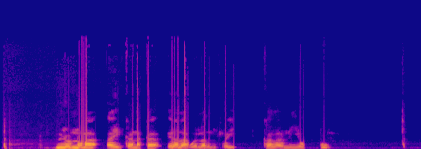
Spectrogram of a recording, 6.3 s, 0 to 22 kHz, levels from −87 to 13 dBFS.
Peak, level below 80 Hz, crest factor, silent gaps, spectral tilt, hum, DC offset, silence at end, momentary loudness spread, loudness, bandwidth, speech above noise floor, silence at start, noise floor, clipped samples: -2 dBFS; -54 dBFS; 16 dB; none; -7.5 dB/octave; none; under 0.1%; 1.4 s; 16 LU; -16 LUFS; 16 kHz; 55 dB; 0.05 s; -70 dBFS; under 0.1%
